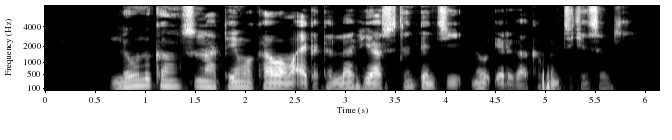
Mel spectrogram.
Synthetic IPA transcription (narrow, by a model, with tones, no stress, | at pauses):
na˦wnʊ˦kɐ˨nsʊ˦naː˨ta˦jmɐ˨kʰaː˦waː˨ma̰˦ʔa̰˨jkɐ˨tɐ˦nlaː˦ɸɪ˦jaː˨su̥˨tɐ˦ntɐ˨nt͡ʃeː˦na˦wʔɪ˨ɾɡaː˨kɐ˦ɸɪ˨nt͡ʃɪ̥˦kʲɪ˦nsa˦wkʲʼi̥ː˦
